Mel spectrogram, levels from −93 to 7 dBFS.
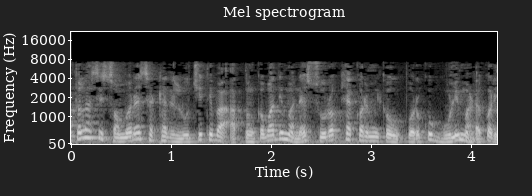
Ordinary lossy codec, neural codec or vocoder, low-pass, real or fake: none; none; 7.2 kHz; real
